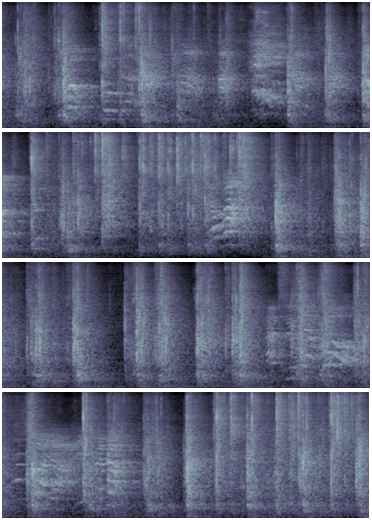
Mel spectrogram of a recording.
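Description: A man calls out instructions loudly in a large echoing hall.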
